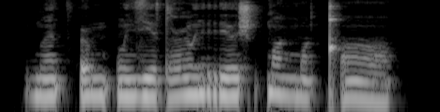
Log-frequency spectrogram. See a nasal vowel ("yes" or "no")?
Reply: yes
